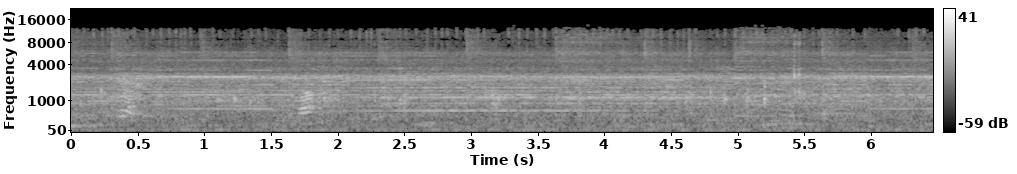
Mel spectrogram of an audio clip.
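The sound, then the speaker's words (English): A fishing reel clicks faintly as it is cranked with its drag backed up so no line comes in. The mechanical ratcheting ticks run steadily under a low background hum. “Now the drag got backed up somehow. Real. So he's reeling, but no line is coming.”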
